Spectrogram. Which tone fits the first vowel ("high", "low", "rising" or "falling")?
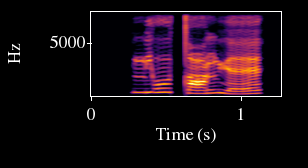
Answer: high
